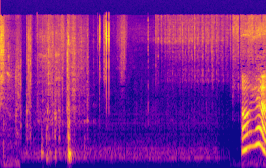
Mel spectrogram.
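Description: Faint handling sounds of a melamine sponge on a vinyl play-set floor: a few soft clicks and one sharper knock about a second in, then a stretch of quiet rubbing and room tone.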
